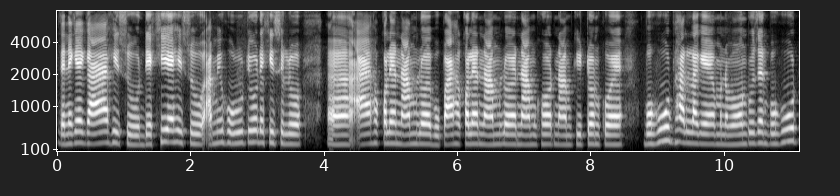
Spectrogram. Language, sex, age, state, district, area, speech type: Assamese, female, 60+, Assam, Dhemaji, rural, spontaneous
